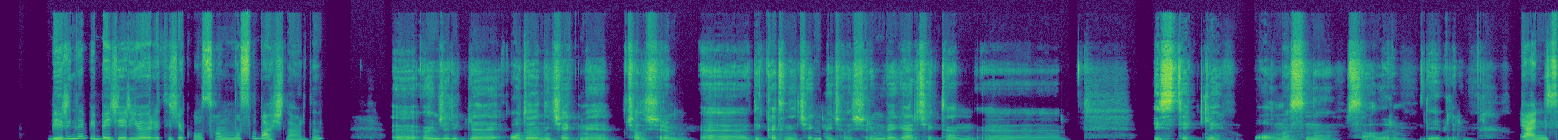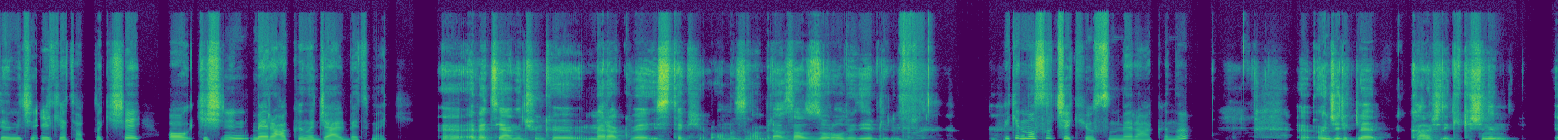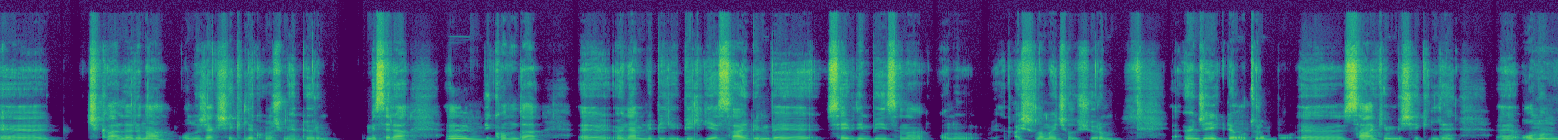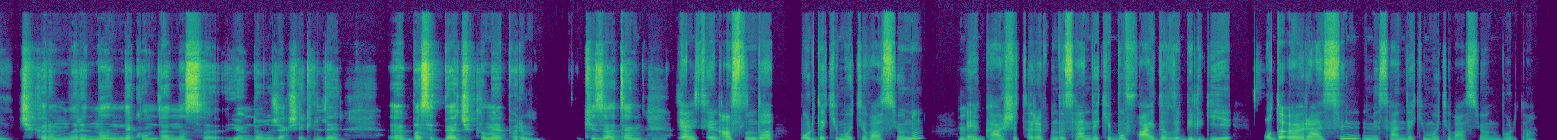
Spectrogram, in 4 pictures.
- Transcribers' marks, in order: other noise; drawn out: "eee"; chuckle; scoff
- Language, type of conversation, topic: Turkish, podcast, Birine bir beceriyi öğretecek olsan nasıl başlardın?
